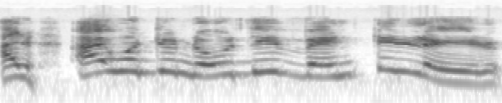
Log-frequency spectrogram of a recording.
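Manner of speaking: put-on lilting Swedish accent. Mocking a man's accent as an actor doing Mario Cuomo, in a lilting, Swedish-sounding Mario Cuomo voice. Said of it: "It's Swedish. It's lilting".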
